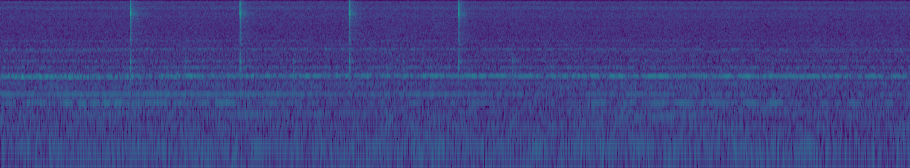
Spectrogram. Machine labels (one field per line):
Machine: valve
